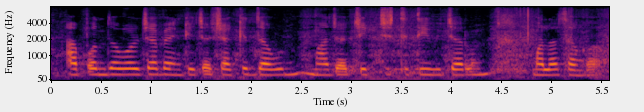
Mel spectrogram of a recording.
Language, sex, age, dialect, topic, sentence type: Marathi, female, 25-30, Standard Marathi, banking, statement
